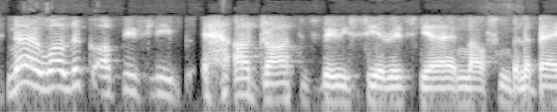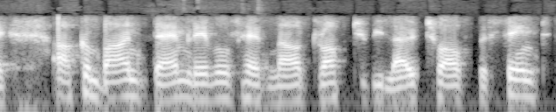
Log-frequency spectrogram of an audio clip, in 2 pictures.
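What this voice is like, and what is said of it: Slightly stuffy, congested voice. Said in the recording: “I've got a bit of a cold,”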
